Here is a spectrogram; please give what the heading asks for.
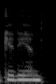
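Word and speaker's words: Gwydion: So, Gideon, even though it's it looks like it's Gwyon, but I think I saw an interview and Roberto Williams pronounced it uh Gideon.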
